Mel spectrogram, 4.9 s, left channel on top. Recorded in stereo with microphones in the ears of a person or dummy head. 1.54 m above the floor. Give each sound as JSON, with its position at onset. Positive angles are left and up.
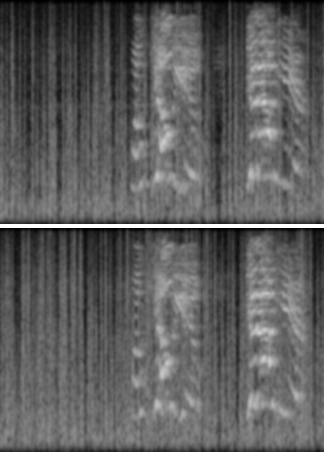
{"t": 2.0, "sound": "a shout", "side_deg": 25, "distance_m": 1.0}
